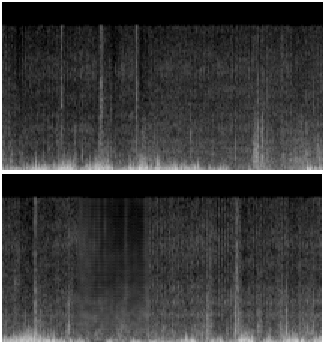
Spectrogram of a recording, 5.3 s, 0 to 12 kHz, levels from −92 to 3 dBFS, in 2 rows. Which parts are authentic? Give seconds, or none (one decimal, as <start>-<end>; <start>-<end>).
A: 0.0-3.3; 3.9-5.3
